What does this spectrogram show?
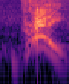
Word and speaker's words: Gray: Gray Schmiddle, not Gary, say his name right.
